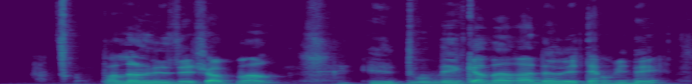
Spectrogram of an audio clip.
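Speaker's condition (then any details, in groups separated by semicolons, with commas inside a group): Dystonia; elocution difficulties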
